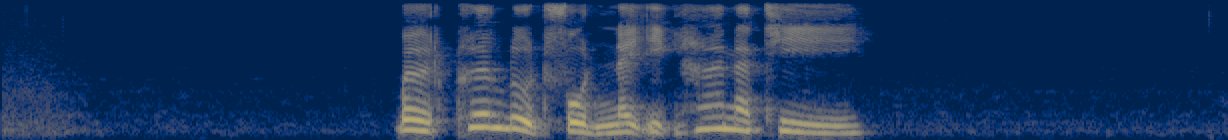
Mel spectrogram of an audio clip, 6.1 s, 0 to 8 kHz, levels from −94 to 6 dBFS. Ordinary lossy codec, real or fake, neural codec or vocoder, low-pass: none; real; none; 7.2 kHz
